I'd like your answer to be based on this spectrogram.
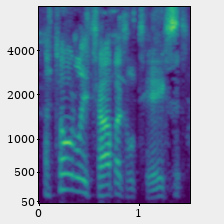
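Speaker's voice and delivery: put-on a laughing, light Northern Irish accent on request; half-laughing Northern Irish accent, done for a friend; Tommy Wright's accent. Asked by his co-host to do a Northern Irish accent, laughing. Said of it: "say totally tropical taste in Tommy Wright's accent".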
